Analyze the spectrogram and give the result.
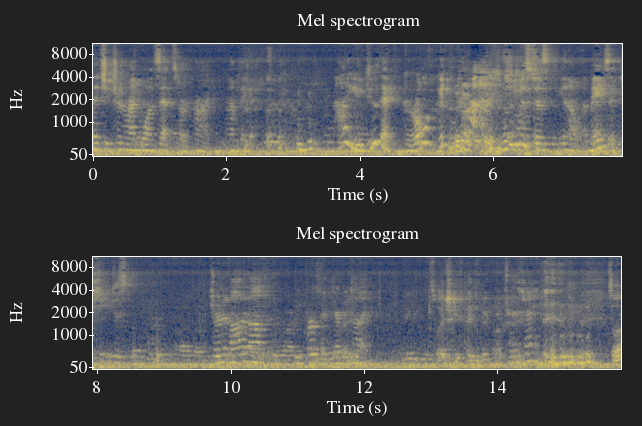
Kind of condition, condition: setting, live audience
